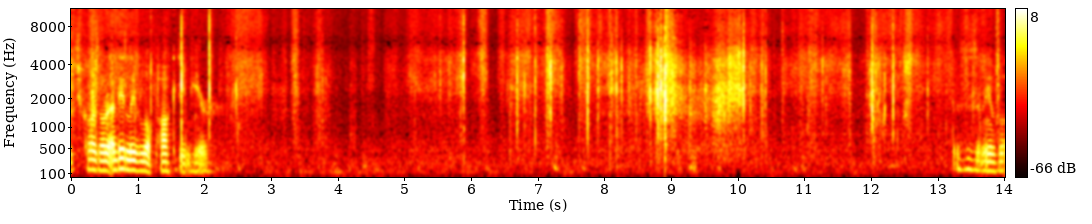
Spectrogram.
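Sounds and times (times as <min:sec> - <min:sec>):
page flipped over: 0:00.0 - 0:14.0
paper rustling and crinkling: 0:00.0 - 0:14.0.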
